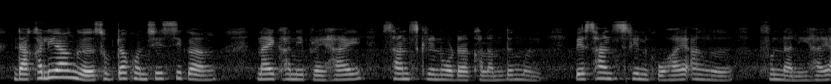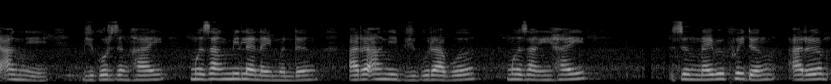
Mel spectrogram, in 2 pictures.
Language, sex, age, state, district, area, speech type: Bodo, female, 18-30, Assam, Kokrajhar, rural, spontaneous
